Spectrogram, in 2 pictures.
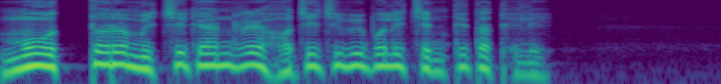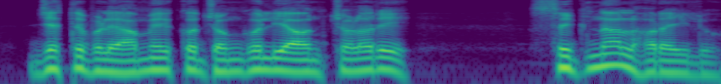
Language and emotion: Odia, fearful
